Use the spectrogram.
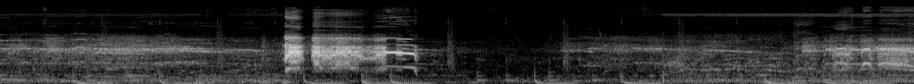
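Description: A pure Sweater gamefowl rooster crows loudly and close by in one strong, sustained burst, with other roosters crowing farther off and faint farmyard noise around it.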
